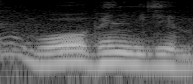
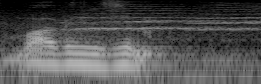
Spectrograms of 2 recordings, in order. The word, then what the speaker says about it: Wobenzym: এটা উচ্চারণ হচ্ছে ববিনজিম, মানে স্পেলিং হচ্ছে WOBENZYM, ববিনজিম।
